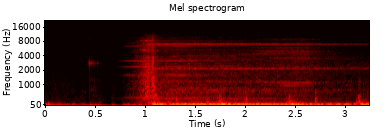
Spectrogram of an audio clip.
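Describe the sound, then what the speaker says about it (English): Rapid heartbeat from Zenless Zone Zero, deep low thumps repeating in a quick throbbing rhythm over a steady hum, following a brief moment of near silence. "with only his rapid heartbeat echoing"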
